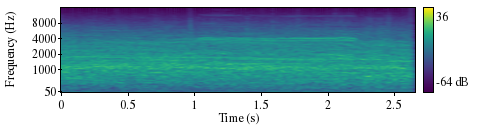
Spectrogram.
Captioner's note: whistle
